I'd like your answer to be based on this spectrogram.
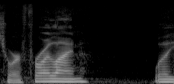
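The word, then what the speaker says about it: Fräulein: Fraulein.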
